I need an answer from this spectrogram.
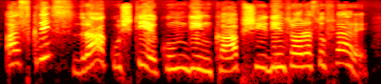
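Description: A woman's voice: high-pitched, lively intonation, bright, forceful tone, no room sound, voice pushed up, full character voice. A woman voicing an earnest schoolboy who insistently pleads with his teacher in an audiobook. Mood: pleading.

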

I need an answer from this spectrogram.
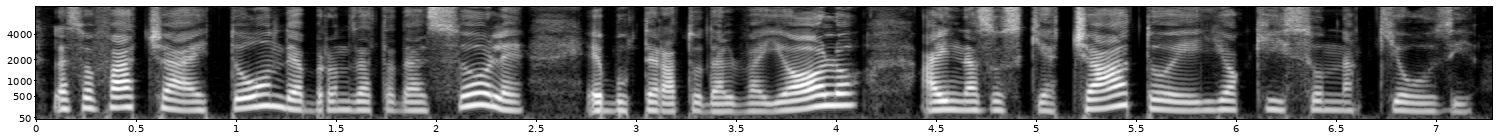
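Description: A woman's voice: lowish voice, dry recording. Woman reading a novel aloud, dry close sound. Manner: measured, expressive reading. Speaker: audiobook reader. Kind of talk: first-person novel narration.

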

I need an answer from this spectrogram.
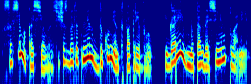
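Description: A woman's voice: lowish voice, very animated, fast talker, vocal fry, dark tone, breathy edge, dry recording, studio quality, full character voice. Woman doing a hissing, shifty male crook. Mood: angry hissing. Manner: hissing, snarling threats. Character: shifty thin male thief, angry and crude.

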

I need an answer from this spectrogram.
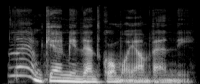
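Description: Audiobook: a reader playing a teasing schoolboy, husky, gravelly. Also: medium pitch, wildly swooping pitch, warm tone, no room sound, studio quality, heavily acted. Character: young man, teenage schoolboy, teasing.

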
